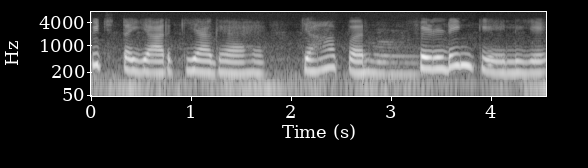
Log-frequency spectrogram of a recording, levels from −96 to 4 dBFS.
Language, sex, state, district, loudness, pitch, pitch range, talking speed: Hindi, female, Uttar Pradesh, Muzaffarnagar, -18 LUFS, 200 Hz, 190-235 Hz, 145 wpm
